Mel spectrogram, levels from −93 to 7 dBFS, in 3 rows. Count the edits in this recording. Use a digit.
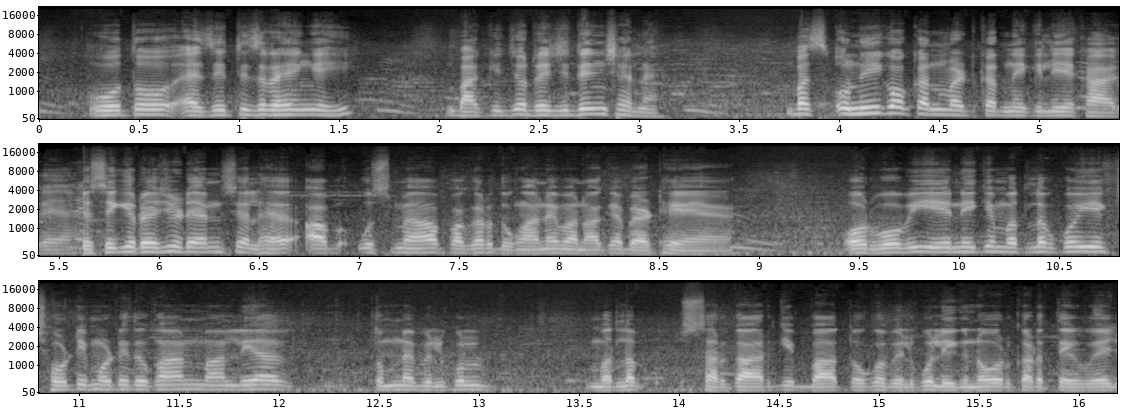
1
